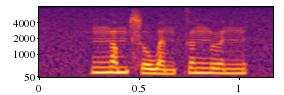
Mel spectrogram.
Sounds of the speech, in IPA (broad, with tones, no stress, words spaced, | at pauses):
ŋɐ˥mso˨w ɐ˨˩nkɐ˥ŋɵ˧n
